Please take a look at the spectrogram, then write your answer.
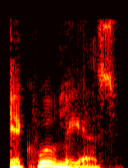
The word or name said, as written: equuleus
